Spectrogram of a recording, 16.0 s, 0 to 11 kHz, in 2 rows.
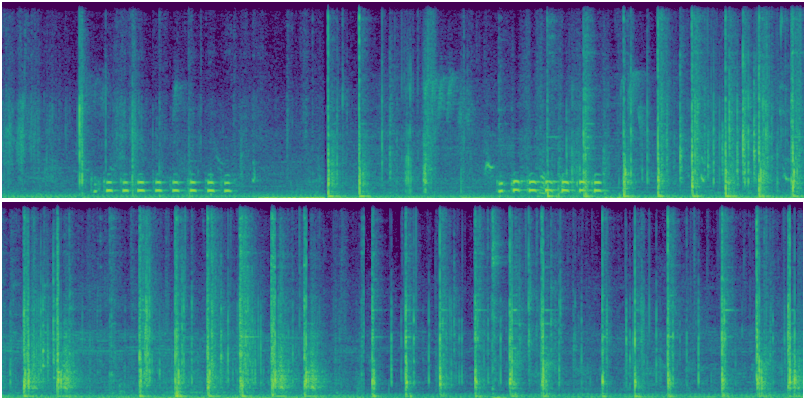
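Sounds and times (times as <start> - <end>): sharp knocks and clicks: 5.4 - 16.0.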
